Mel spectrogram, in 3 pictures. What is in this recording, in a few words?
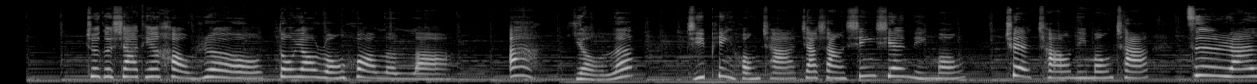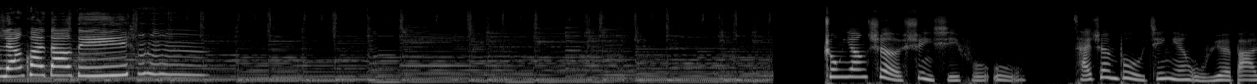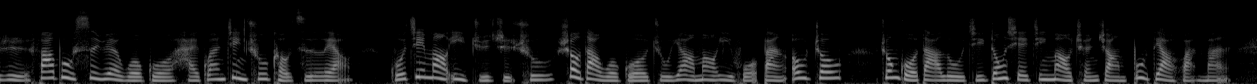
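Chinese Taiwanese; GoLocalise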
